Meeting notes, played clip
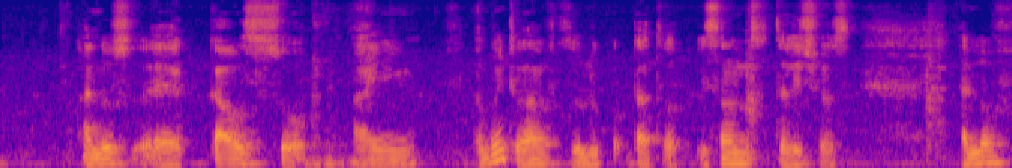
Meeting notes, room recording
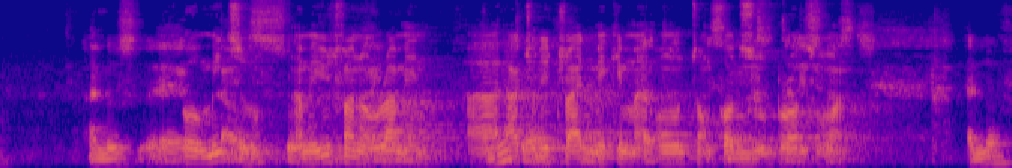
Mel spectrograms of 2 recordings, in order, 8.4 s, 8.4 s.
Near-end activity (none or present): present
